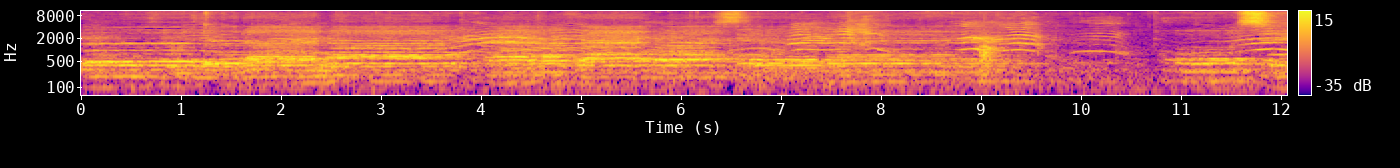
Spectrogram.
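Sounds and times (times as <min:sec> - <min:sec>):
choir singing unaccompanied: 0:00.0 - 0:09.8, 0:10.8 - 0:12.0
crowd voices: 0:00.0 - 0:12.0.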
